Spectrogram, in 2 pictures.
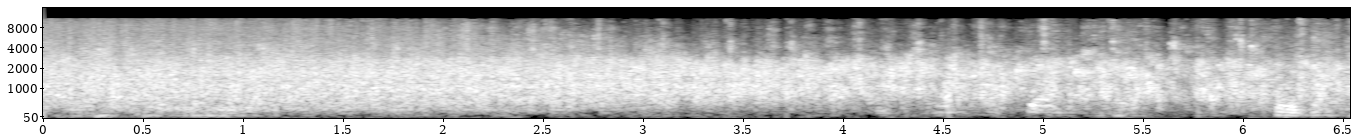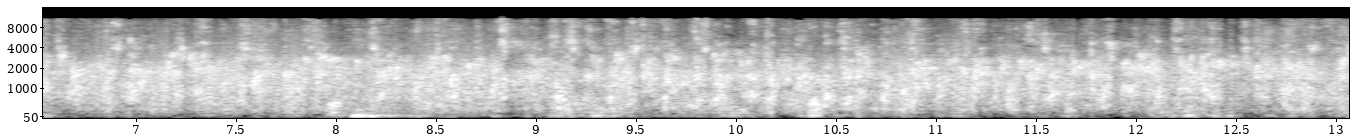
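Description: A large audience applauds Dr. Helen Hobbs onto the stage, loud, dense, sustained clapping that fills the room evenly for the whole stretch with no let-up.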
